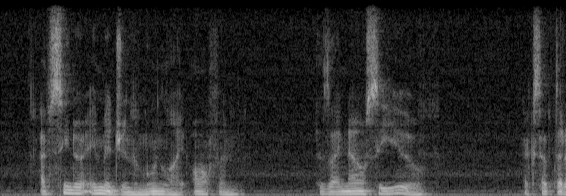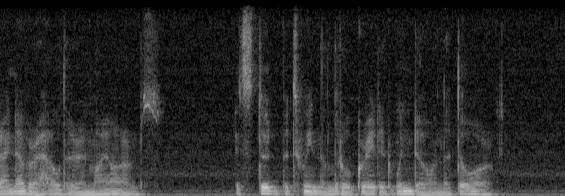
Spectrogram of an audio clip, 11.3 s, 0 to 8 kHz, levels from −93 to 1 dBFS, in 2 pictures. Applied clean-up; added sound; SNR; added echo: none; none; none; none.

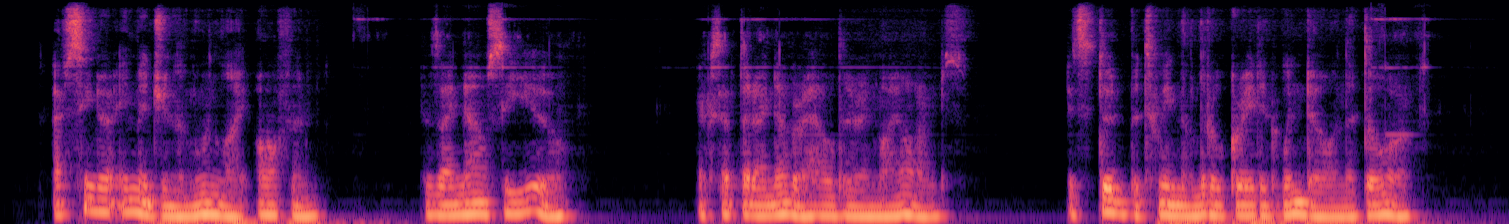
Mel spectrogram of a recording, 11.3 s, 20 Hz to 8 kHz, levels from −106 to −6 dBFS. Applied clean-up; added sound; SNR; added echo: neural mask model DeepFilterNet 3.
